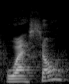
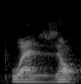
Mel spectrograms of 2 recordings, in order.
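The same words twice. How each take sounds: First: Poisson with a sharp hissed S, louder; teacher contrasts Poisson with poison; French poisson with S. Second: Poison with a buzzing Z in the middle; teacher contrasts poison with Poisson; French poison with Z. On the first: Poisson said with a hissed S. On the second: Poison said with a buzzing z. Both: Shown as a demonstration. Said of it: "¿Cuál es la diferencia?".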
